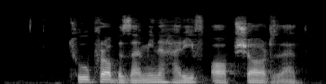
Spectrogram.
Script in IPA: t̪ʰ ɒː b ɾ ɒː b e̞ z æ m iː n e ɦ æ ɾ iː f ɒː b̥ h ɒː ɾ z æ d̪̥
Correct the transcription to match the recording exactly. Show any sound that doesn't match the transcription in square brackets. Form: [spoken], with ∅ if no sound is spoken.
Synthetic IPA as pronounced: t̪ʰ [uː] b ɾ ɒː b e̞ z æ m iː n e ɦ æ ɾ iː f ɒː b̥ [ʃ] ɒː ɾ z æ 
